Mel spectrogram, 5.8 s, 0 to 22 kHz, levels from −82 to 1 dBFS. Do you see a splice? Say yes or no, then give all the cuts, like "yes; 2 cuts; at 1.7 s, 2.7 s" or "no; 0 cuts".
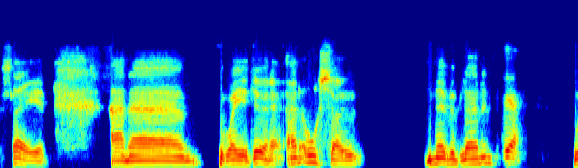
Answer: yes; 3 cuts; at 2.1 s, 2.8 s, 4.6 s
